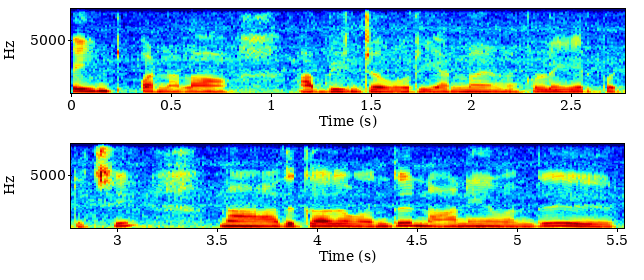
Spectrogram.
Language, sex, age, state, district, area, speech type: Tamil, female, 18-30, Tamil Nadu, Perambalur, rural, spontaneous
